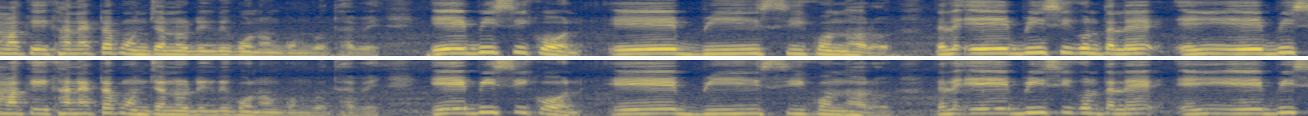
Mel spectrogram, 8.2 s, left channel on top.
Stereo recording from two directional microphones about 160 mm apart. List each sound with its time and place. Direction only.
0.0 s speech: 30° left (ahead or behind)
